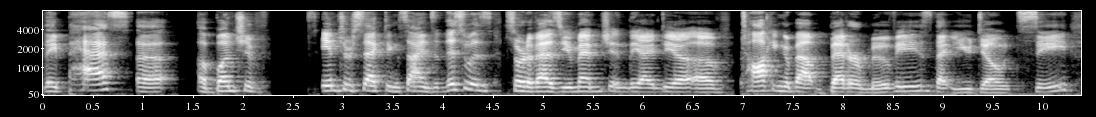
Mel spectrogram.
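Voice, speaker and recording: A man's voice: a little high, unhurried, sharp tone. A man co-hosting a movie podcast, recapping scenes with dry, wry humor. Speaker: podcast co-host. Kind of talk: casual movie review chat.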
